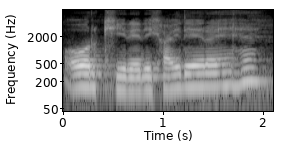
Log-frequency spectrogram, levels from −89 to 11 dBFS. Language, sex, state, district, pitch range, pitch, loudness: Hindi, male, Uttar Pradesh, Shamli, 130-155 Hz, 150 Hz, -17 LUFS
